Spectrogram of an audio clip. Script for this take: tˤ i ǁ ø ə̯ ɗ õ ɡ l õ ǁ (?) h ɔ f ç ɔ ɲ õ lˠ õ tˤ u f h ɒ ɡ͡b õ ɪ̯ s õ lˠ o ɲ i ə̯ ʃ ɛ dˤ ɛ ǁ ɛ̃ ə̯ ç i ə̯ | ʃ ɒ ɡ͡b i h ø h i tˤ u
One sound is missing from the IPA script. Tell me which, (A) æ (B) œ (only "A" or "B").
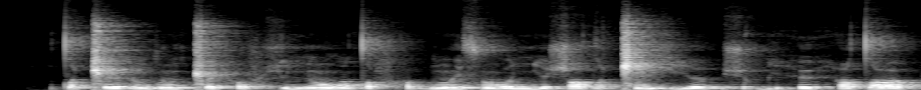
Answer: B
